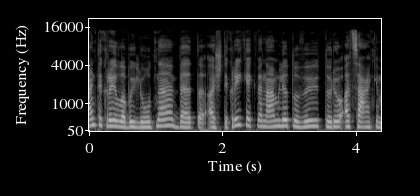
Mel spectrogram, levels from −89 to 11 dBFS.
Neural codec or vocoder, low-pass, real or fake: none; 14.4 kHz; real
